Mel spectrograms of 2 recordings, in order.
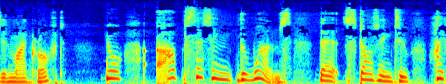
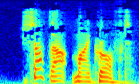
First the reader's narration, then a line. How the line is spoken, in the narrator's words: snapped Shit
